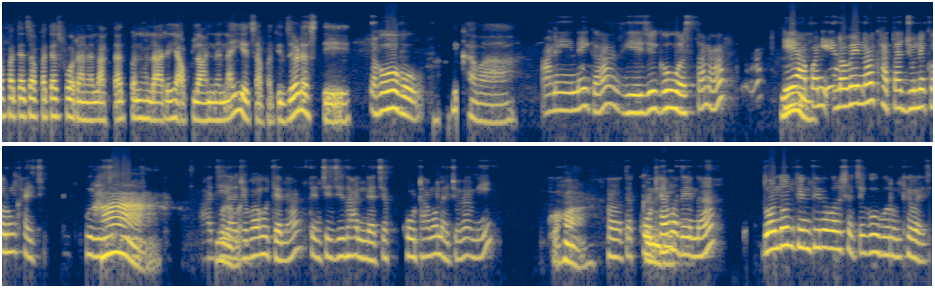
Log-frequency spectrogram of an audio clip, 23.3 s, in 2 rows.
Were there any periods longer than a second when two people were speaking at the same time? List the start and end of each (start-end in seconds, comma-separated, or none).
none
